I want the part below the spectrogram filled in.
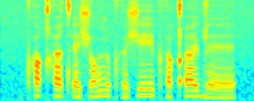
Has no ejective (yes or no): no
